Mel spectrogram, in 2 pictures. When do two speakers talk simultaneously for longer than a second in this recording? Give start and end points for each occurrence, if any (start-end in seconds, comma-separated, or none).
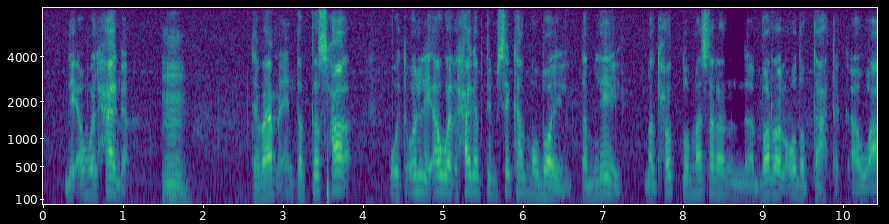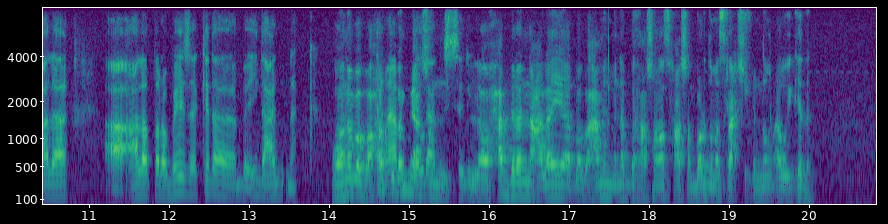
14.6-15.9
